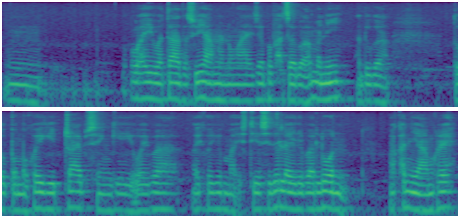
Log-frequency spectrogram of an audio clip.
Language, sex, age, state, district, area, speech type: Manipuri, male, 45-60, Manipur, Thoubal, rural, spontaneous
